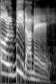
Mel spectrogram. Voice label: leave me alone, Spanish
